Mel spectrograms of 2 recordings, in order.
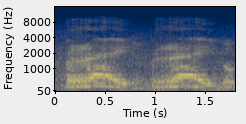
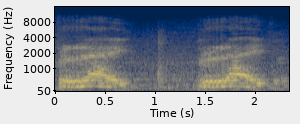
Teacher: Aí devido ao R, vira uma tremidinha na boca.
